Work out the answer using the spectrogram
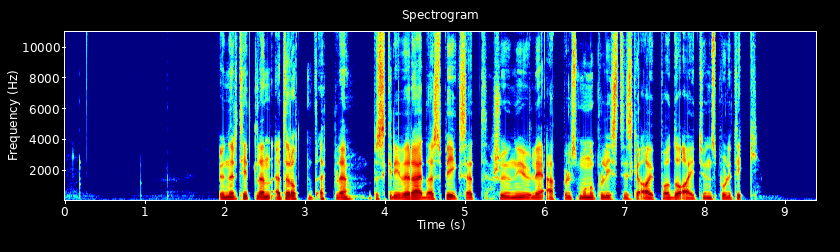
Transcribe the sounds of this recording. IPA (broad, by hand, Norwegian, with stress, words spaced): ˈʉnəɾ ˈtɪtl̩ən ˈɛt ˈɾɔtn̩t ˈɛplə bəˈskɾiːʋə ˈɾæɪdɑɾ ˈspiːɡsɛt ˈʃʉːənə ˈjʉːlɪ ˈæpl̩s mʊnʊpʊˈlɪstɪskə ˈɑɪˌpɔd ˈoː ˈɑɪˌt͡ʃʉːns pʊlɪˈtɪk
